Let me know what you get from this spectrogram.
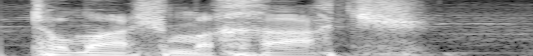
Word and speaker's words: Tomáš Machač: Yesterday, Tomáš Machač is actually how he pronounced it.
